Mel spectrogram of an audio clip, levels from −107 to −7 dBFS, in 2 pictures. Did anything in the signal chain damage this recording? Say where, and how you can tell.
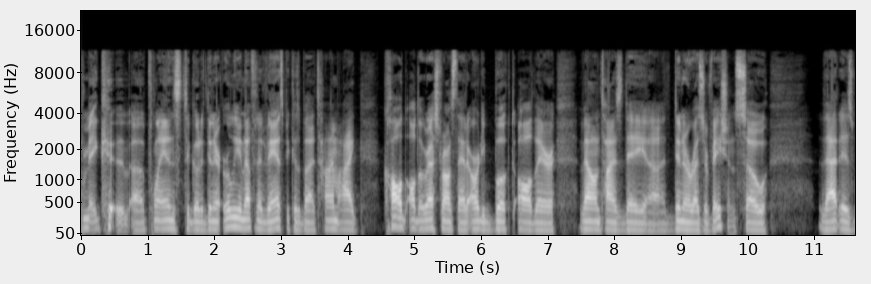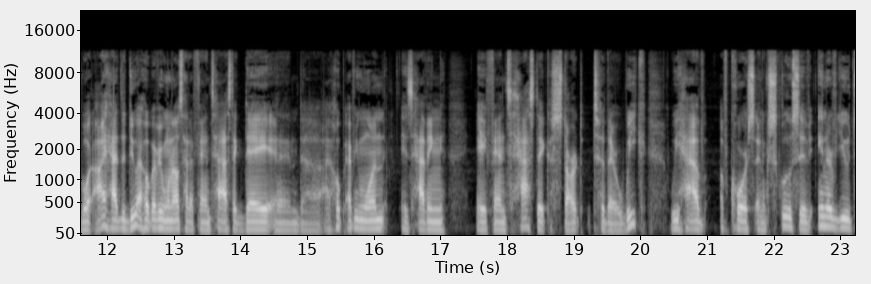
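No, there's nothing here that points to damage at any stage of the chain, so this speech recording seems to have come through untouched.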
